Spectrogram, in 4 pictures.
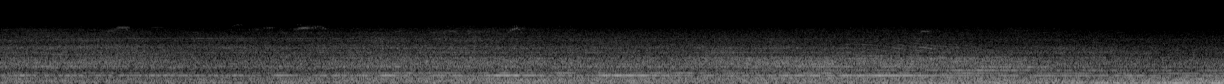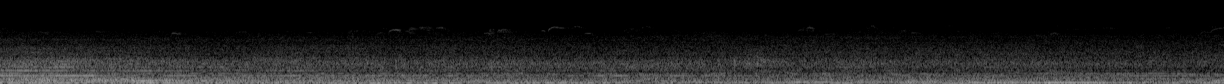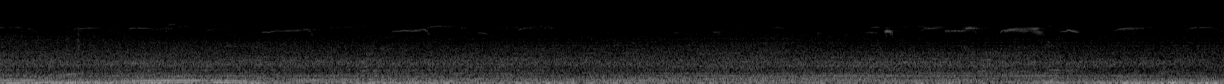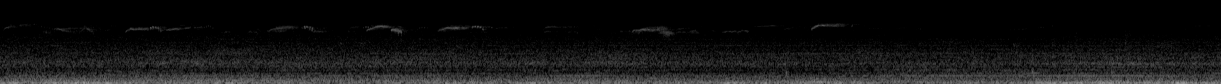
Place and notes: Halesworth market town; sounds of summer through the attic skylight - Roosting rooks flock high above and swifts scream as dusk falls
The darkening evening. Rooks fly back to their roost in flocks of hundreds, maybe thousands. The town gradually quietens after a unusually hummy vehicle (maybe agricultural) passes slowly into the distance.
